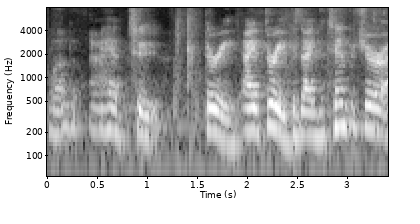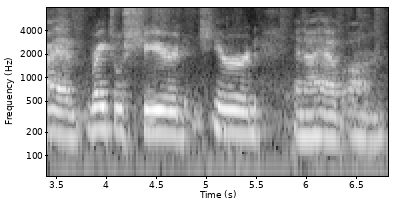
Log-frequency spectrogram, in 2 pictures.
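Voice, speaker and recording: The speaker has a Southern US accent and fairly even intonation at a moderate pace. Audible room echo surrounds the voice. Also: woman, medium pitch for a woman. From South Carolina. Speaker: cross-stitch video host. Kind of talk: casual chat.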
